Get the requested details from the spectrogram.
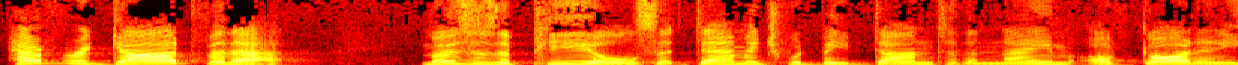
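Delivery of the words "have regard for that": slow, much higher, insistent plea; higher, slow earnest appeal; pleading. Retold or imitated. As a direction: remind God of his promise, urgently. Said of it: "He goes to God, he's like".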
